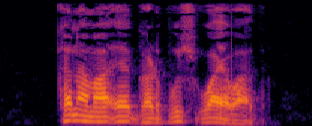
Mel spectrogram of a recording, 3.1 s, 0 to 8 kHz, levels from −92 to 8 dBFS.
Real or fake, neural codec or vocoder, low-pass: real; none; 7.2 kHz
